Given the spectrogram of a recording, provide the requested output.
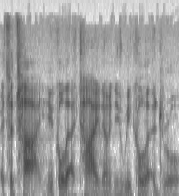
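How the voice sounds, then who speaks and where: A man with vocal fry and an animated tone comes through on a very clean recording with a silent background. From England. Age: 50s. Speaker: historian and author. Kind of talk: keynote lecture. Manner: animated, humorous storytelling.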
